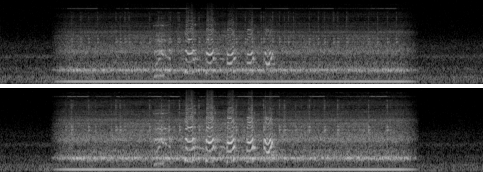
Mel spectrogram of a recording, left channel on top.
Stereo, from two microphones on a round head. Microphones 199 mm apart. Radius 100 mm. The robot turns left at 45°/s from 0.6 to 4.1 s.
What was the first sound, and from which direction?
Laughter, 20° right.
